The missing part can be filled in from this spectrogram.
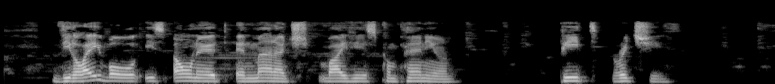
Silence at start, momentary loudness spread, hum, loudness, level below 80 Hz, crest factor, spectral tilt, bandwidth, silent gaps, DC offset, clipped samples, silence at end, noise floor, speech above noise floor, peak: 0.55 s; 8 LU; none; -17 LUFS; -58 dBFS; 18 dB; -3 dB/octave; 8 kHz; none; under 0.1%; under 0.1%; 1 s; -63 dBFS; 46 dB; 0 dBFS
